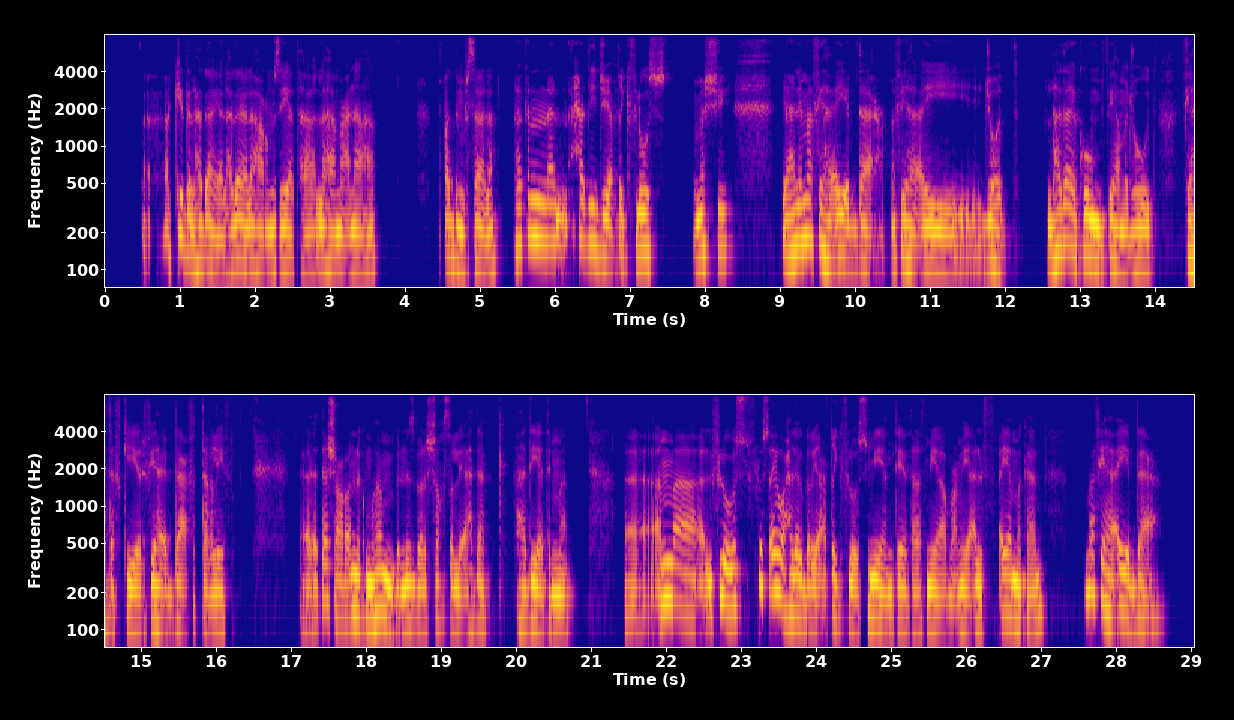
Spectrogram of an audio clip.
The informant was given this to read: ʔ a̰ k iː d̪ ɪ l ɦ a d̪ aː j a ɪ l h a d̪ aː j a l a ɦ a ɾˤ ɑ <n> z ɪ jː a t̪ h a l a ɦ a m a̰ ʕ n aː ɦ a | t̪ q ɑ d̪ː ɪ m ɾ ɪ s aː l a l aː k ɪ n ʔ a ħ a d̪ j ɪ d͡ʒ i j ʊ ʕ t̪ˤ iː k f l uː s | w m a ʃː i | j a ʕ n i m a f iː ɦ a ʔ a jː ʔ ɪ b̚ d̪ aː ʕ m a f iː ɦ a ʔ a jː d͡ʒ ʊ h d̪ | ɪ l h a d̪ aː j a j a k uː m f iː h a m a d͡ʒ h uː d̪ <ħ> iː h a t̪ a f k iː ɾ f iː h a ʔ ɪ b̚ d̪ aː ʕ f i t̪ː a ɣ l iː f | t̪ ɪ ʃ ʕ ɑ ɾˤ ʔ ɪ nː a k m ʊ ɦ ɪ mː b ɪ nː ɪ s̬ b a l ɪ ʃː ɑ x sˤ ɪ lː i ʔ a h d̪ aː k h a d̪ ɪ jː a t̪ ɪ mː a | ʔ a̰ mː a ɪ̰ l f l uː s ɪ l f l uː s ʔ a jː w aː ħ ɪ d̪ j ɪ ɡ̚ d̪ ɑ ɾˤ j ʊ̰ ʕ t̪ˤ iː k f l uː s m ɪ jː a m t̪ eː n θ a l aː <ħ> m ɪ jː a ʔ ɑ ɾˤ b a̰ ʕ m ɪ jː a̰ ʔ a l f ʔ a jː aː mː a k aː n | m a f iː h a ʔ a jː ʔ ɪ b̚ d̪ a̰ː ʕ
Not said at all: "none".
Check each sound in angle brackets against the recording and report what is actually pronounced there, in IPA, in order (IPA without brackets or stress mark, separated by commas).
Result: m, f, θ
